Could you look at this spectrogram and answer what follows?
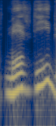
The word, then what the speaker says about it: Mejdi: And the company is called Mejdi. Do I say that correctly? – Say that perfectly.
